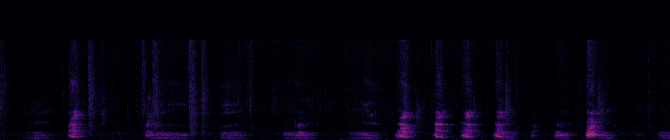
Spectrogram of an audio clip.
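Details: Shaker, a Cardigan Welsh Corgi, barking at an A & W root beer can he decides holds evil; sharp mid-pitched barks with growly undertones, roughly one per second, irregular, growing more insistent toward the end.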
